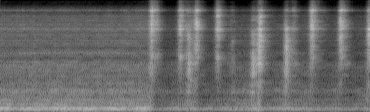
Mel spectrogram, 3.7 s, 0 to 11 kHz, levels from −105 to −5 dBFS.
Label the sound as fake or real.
fake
